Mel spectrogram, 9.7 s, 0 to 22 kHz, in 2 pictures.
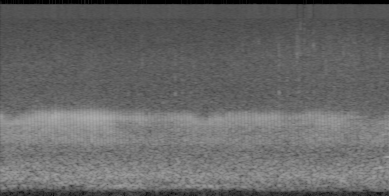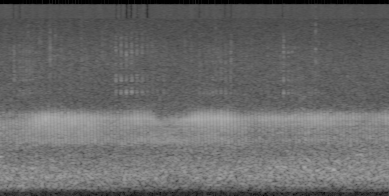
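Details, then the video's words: A European nightjar churrs at dusk on 31 July in the Cefn Ddu forestry, Wales, caught by an overnight drop rig: a continuous dry, rapid mechanical trill shifting between two pitches every few seconds, over a soft background hiss. "Nightjars churring at dusk"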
